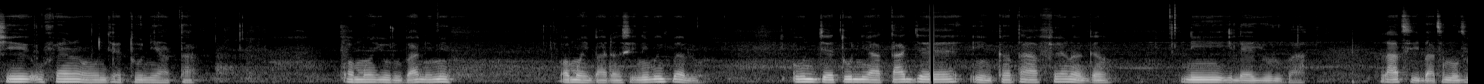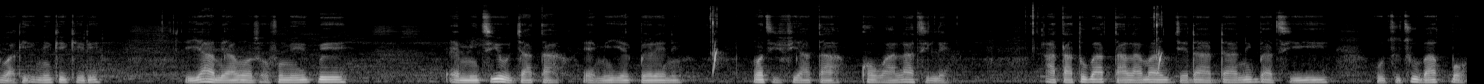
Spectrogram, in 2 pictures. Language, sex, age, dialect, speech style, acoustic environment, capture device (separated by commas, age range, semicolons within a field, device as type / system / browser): Yoruba, male, 25-34, Nigeria - Ibadan, relaxed, appliances; silence, mobile / Linux / Chrome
